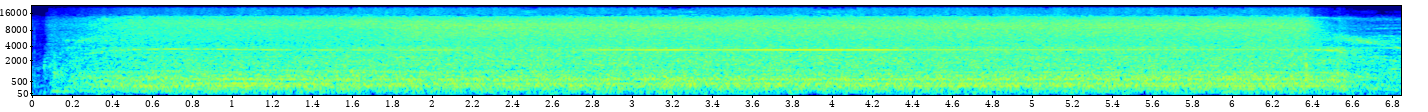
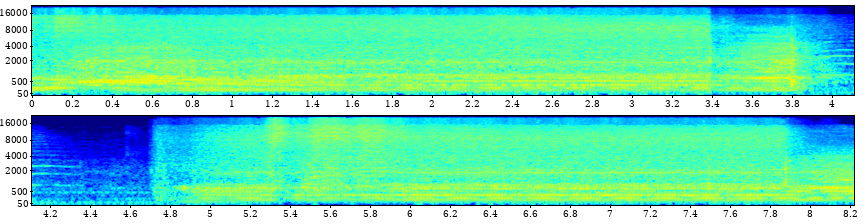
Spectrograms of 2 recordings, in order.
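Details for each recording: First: Greenworks electric pressure washer with a sealed three-plunger pump and auto start-stop: a loud, steady high-pitched hiss and whine for about six seconds, then it cuts off; normal pump start and run. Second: Greenworks electric pressure washer: loud steady buzzing whine with strong fixed tones, cutting out briefly and restarting; this unit runs noticeably noisy.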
